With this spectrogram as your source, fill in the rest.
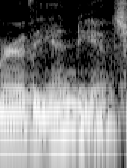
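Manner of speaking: ordinary delivery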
